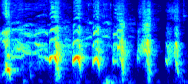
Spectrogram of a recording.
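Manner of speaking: shrieking burst of laughter; real high cackle. Real, not acted. Laughing at own text.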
